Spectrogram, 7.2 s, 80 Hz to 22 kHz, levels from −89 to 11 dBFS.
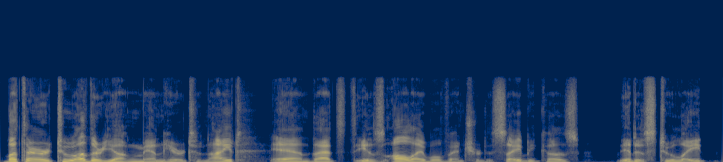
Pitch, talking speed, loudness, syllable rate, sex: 120 Hz, 200 wpm, -21 LUFS, 5.3 syllables/s, male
